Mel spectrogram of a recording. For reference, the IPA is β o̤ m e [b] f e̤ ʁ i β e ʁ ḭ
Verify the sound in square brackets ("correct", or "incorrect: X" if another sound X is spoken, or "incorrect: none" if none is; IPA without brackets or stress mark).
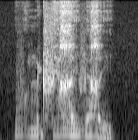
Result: incorrect: ɖ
